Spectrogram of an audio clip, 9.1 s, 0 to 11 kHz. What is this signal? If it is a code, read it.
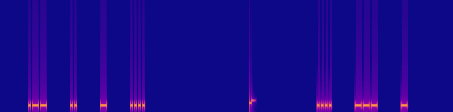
Morse code, heard as a keyed tone, about 30 wpm, spaced as for 14 wpm, 700 Hz. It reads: WITH HOT
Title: 4x Character Spacing - Top 100 Words - 30wpm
